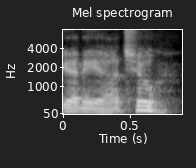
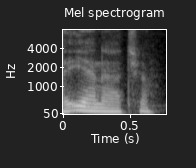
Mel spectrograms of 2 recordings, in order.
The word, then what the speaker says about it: Iheanacho: Big Eniacho. Fair play to him. Did really nothing during it. Did I pronounce that right?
